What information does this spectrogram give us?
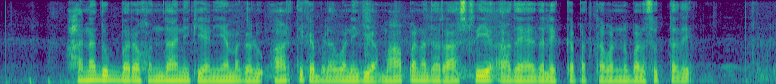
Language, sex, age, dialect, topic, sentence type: Kannada, male, 18-24, Coastal/Dakshin, banking, statement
